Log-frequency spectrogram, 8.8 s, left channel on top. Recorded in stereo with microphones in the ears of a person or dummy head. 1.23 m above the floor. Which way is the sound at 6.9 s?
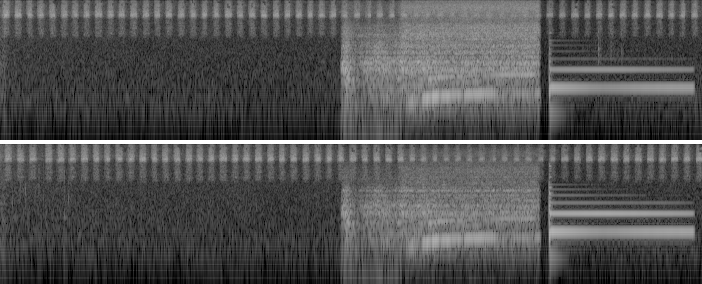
40° right (ahead or behind).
